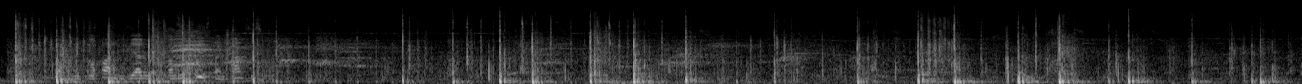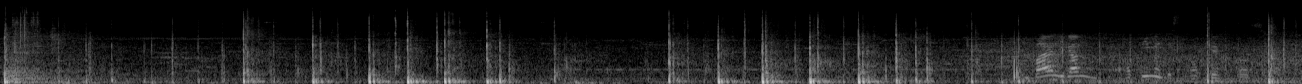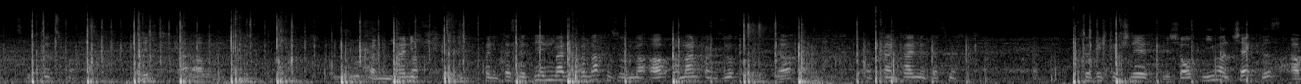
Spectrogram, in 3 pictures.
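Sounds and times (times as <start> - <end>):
football kicks and bounces: 0.0 - 18.7, 19.7 - 35.9, 36.8 - 38.7.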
